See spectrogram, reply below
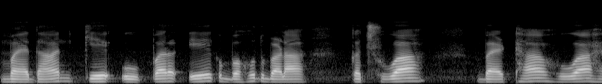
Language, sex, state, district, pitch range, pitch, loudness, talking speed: Hindi, male, Uttar Pradesh, Lucknow, 125-145 Hz, 130 Hz, -19 LUFS, 100 wpm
